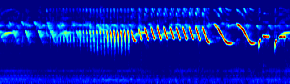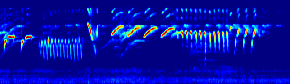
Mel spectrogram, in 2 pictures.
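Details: Canary singing, a recording meant to train pet canaries to sing nonstop: loud, fast rolling trills, rapid repeated sweeping whistles and buzzy rattles, phrases changing every second or so, with a steady low electrical hum beneath.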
